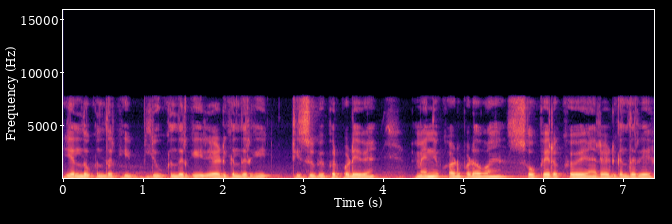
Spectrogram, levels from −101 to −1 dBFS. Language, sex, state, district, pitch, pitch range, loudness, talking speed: Hindi, male, Rajasthan, Bikaner, 100 Hz, 100-105 Hz, -17 LUFS, 220 wpm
